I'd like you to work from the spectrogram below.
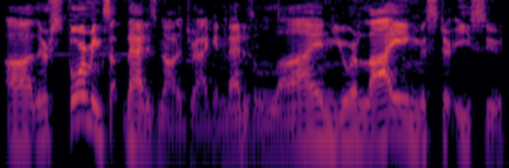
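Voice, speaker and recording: Animated young gamer man, sarcastic. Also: medium pitch, moderate pace. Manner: sarcastic, joking asides, wanders off mid-sentence. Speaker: let's-play gamer. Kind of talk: casual game commentary. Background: faint game music.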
